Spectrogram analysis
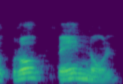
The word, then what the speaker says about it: propanol: Primary suffix में देखो, क्योंकि ई और ओ अगर तुम साथ में बोलोगे तो प्रोनाउंसिएशन अच्छे से नहीं आएगा। प्रोपेनियोल क्या होता है? उसका कुछ होता नहीं है, तो इसको ई को हम हटा देते हैं जानबूझ के, ताकि उसको प्रोनाउंस करने में अच्छे से लगे। तो प्रोपेनोल, प्रोपेनोल।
